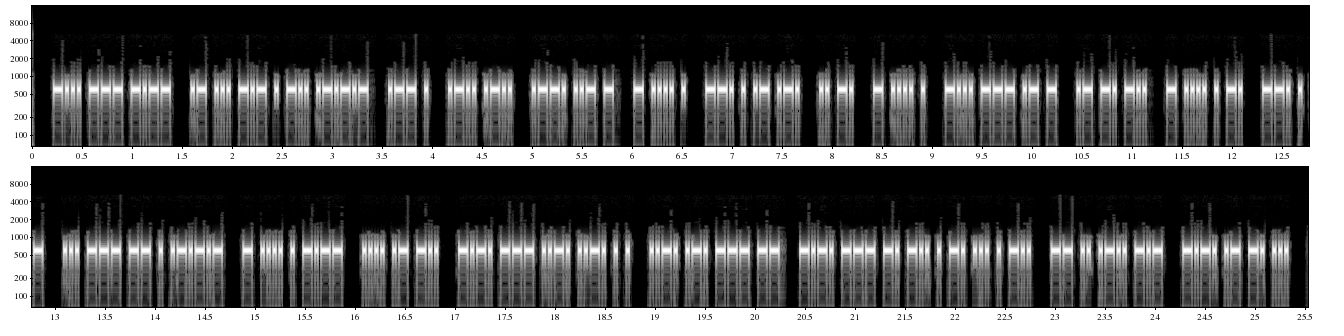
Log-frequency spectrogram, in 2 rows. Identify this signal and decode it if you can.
Morse code, heard as a keyed tone, about 40 wpm, 600 Hz. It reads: BOY ASKED. WE LL PUT THE GEAR IN THE BOAT AND THEN GET SOME. THEY HAD COFFEE FROM CONDENSED MILK CANS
